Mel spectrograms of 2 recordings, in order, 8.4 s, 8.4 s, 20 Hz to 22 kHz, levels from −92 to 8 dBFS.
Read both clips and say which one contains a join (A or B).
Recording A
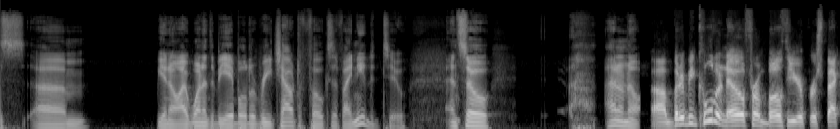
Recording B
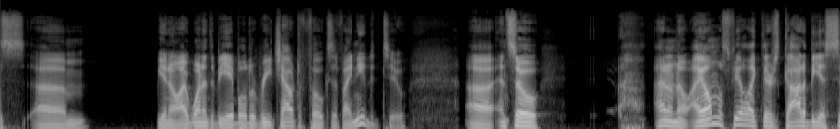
A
